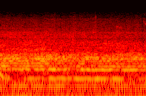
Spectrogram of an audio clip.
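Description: Steady background hum, several even tones held level, under a constant hiss: the noise floor of an old lecture recording or its amplification.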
